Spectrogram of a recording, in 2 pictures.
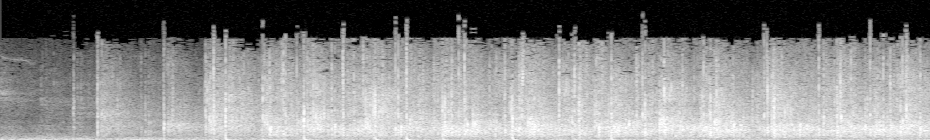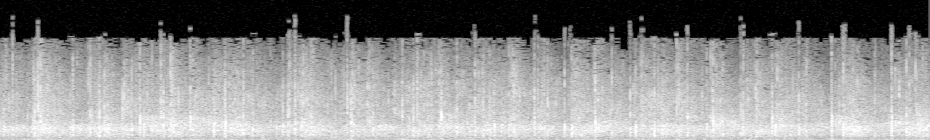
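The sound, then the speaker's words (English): A crowd breaks into sustained applause, dense overlapping claps building quickly after a quiet start and holding steady and loud for several seconds. “But who we will clap for?”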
